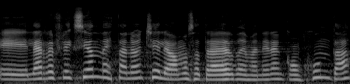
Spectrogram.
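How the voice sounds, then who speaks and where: A woman speaks at a moderate pace with ordinary pitch variation. She has a normal speaking voice. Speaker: youth leader. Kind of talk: church talk, conversational reflection.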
